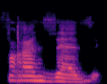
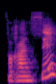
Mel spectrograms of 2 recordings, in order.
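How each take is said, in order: First: Française ending in a soft z sound; French "française". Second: Francés said with no final consonant, ending open on the vowel; French "francés". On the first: Teacher contrasting the two words, soft z ending. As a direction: close française on a light z. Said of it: "esto es française". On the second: Teacher contrasting the two words, open vowel ending. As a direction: end Francés cleanly on the open e. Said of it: "esto es francés". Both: Shown as a demonstration.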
